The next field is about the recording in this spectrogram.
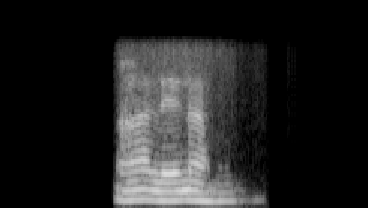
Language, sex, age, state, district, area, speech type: Hindi, male, 30-45, Uttar Pradesh, Ayodhya, rural, conversation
